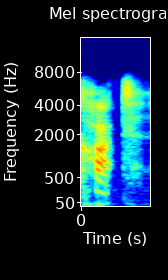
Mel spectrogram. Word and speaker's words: caught: as pronunciation uh Thomas make sure these two words right here the U these sounds do do not make you don't make a sound at all so it's it's basically caught c a t I've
